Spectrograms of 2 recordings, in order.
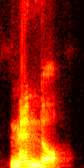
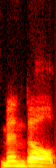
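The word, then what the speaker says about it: Mandel: my apology no no everybody pronounces it the way it looks men doll but it's mendel yeah uh well so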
